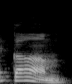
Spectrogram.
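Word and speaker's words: calm: चाहे तो कॉलम पढ़ते हैं ना बट यहां पे एल साइलेंट है। क्या बोले? काम।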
